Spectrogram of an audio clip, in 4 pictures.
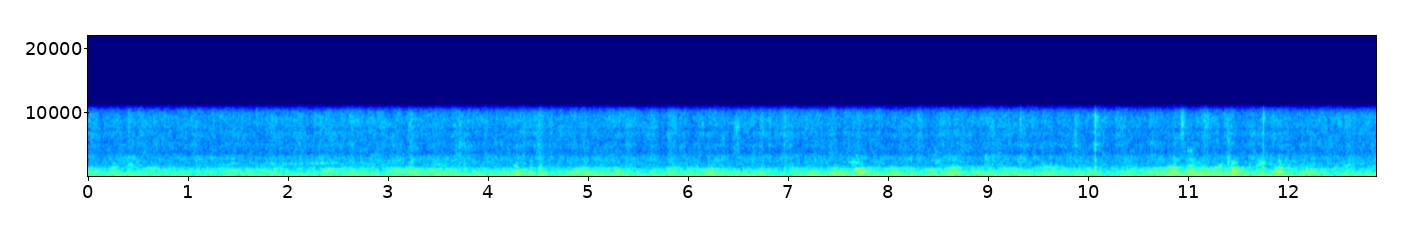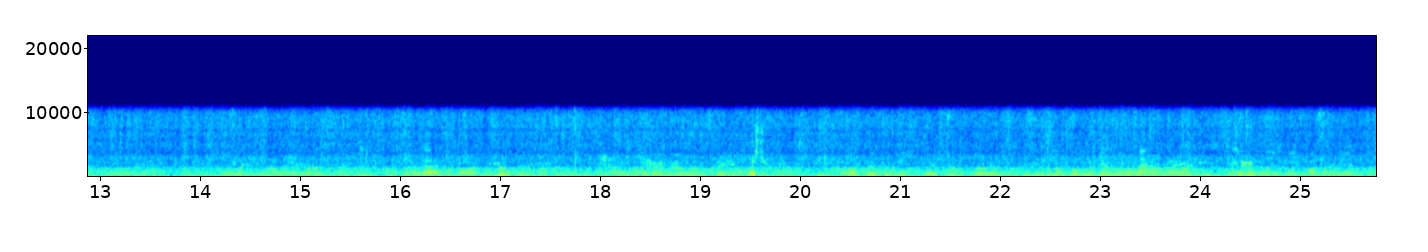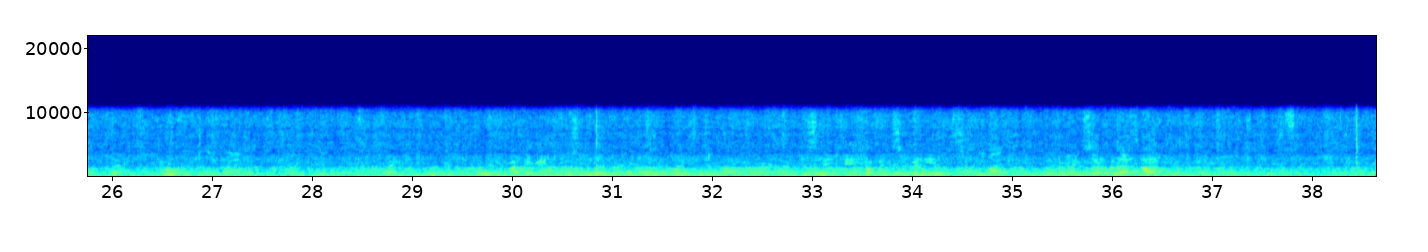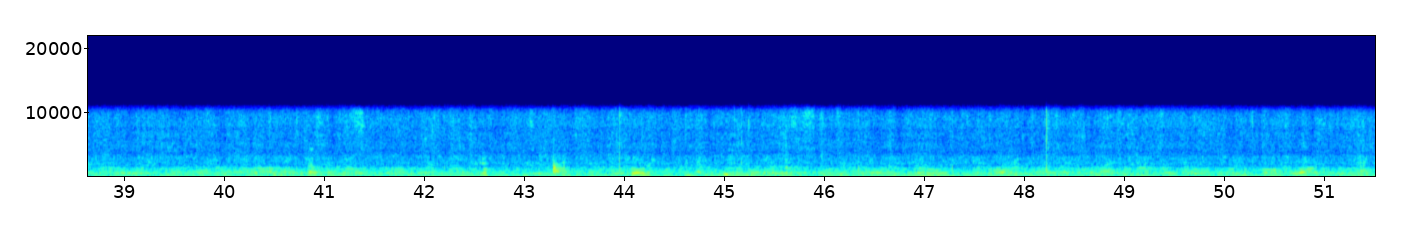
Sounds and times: Speech: 0.0 - 51.5.

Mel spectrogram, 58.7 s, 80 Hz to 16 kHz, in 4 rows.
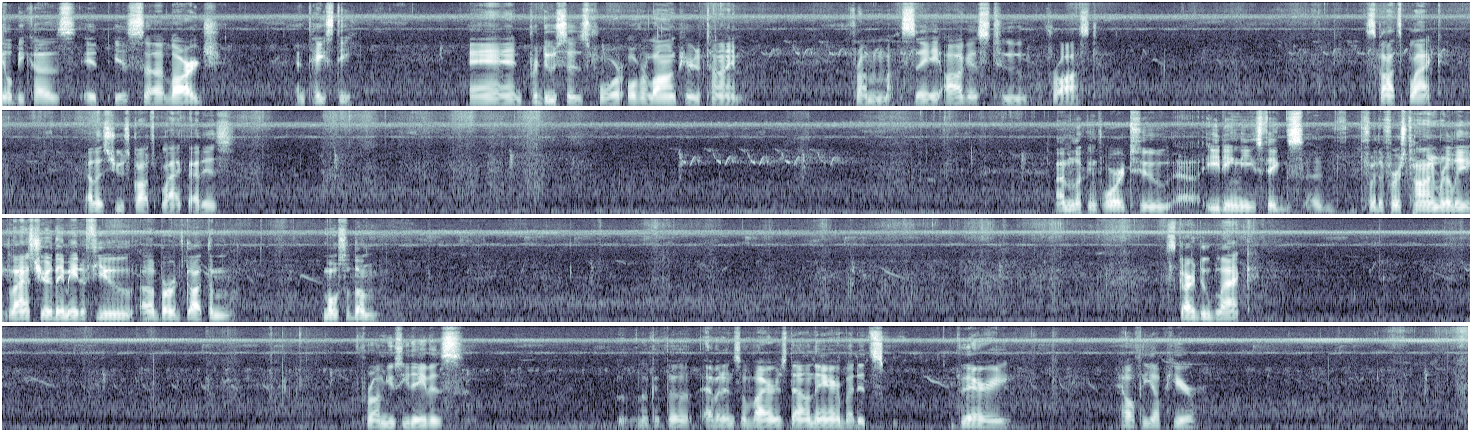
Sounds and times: Speech: 0.0 - 2.2, 3.0 - 3.5, 4.7 - 7.5, 8.5 - 11.0, 13.6 - 14.4, 15.5 - 17.0, 25.2 - 31.7, 32.6 - 33.2, 41.0 - 41.9, 47.6 - 48.7, 50.2 - 52.9, 53.6 - 54.2, 55.2 - 56.0.

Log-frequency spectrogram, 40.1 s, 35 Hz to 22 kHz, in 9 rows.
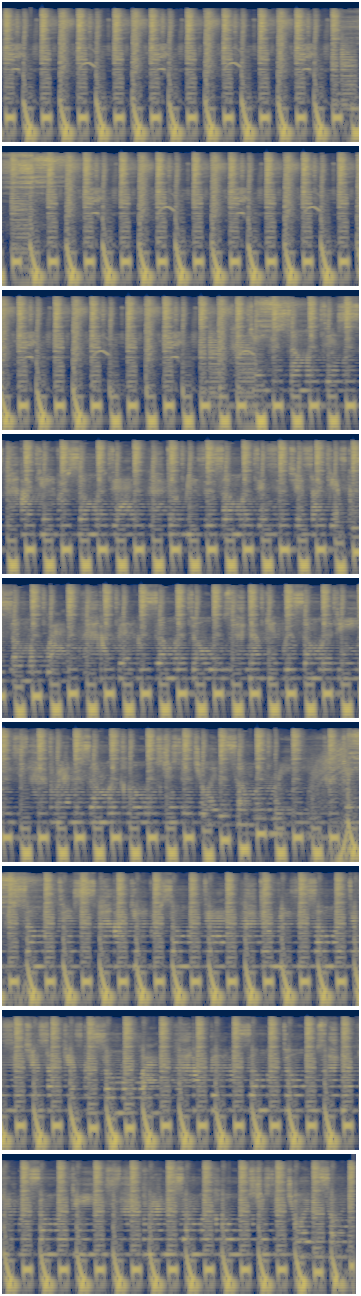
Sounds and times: Music: 0.0 - 40.1.

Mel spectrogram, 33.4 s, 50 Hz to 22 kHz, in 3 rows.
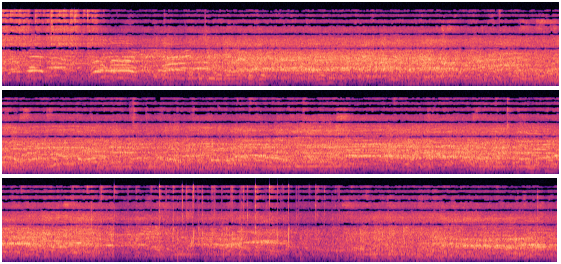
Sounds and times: Run: 22.2 - 31.8.

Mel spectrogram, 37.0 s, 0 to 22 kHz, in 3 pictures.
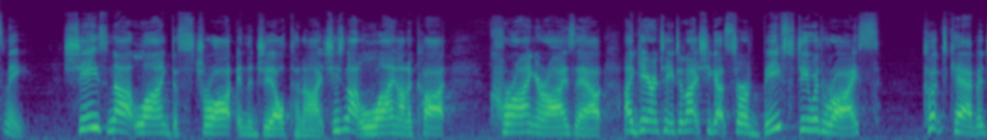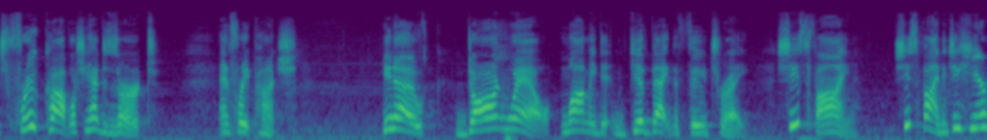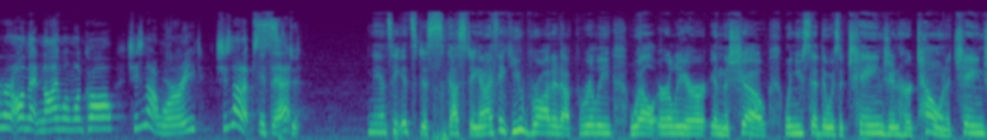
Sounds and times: Speech: 17.2 - 28.5, 29.3 - 37.0.

